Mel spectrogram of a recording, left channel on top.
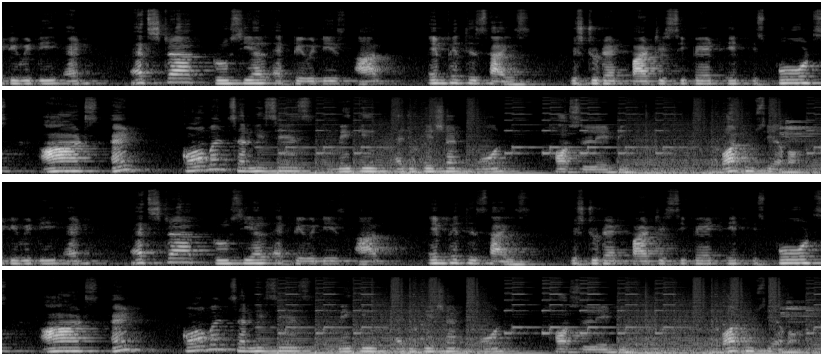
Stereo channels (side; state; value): both; normal; correlation 0.32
